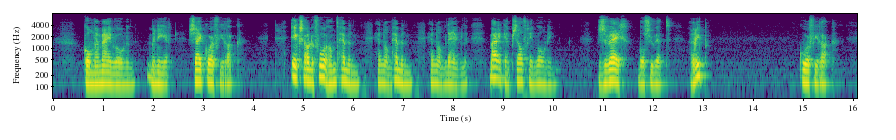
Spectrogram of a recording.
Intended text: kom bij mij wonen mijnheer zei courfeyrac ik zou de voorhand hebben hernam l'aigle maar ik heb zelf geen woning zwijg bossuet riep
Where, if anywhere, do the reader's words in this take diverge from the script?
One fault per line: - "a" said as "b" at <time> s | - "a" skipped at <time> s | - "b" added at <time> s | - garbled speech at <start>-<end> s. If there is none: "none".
- "hebben hernam" added at 6.8 s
